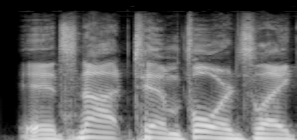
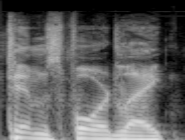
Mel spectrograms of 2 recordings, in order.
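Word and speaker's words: Tims Ford Lake: It's not Tim Ford's Lake, it's Tim's Ford Lake. Hey, pal, you're saying it wrong."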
